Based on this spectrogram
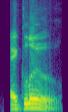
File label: "igloo", American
